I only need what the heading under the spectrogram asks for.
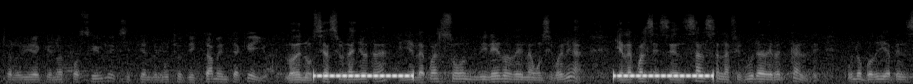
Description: Telephone call progress tone (Japanese plan), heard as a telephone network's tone, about 380, 400, 420 Hz, 1 s on and 2 s off. Ringback tone.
